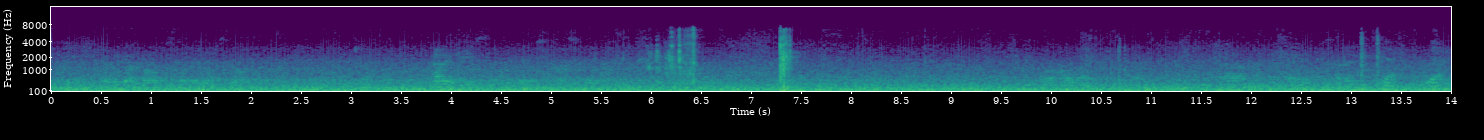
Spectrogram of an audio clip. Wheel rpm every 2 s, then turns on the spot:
0, 0, 0, 0, 0, 0, 0.
none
